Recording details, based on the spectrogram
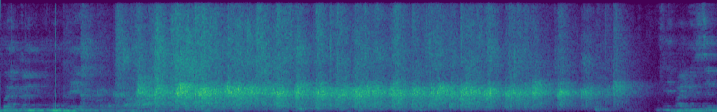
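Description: An audience at a Christian men's seminar breaks into loud, sustained applause and cheering for a father, a dense wash of clapping lasting several seconds, with talk before and after.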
